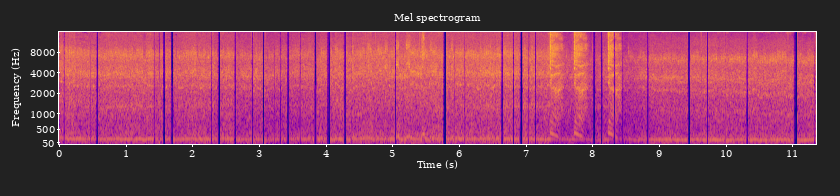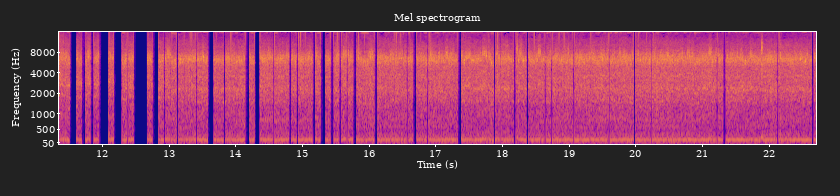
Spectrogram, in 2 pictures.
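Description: A train engine drones steadily with a low hum.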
